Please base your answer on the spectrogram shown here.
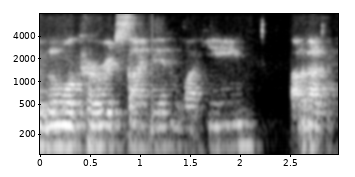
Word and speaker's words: Joaquin: Rock said to me, isn't your name Joaquin? And I said, no, it's not Joaquin. It's pronounced Joaquin.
